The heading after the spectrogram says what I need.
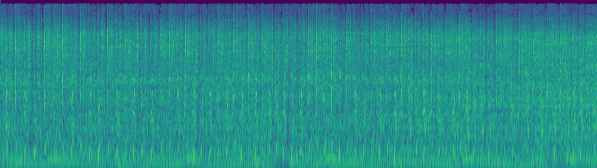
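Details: Long-unused small petrol water-pump engine, hard to start, finally started: quick, even firing beats hold steady with no misses or surging; idles smoothly and sounds healthy.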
